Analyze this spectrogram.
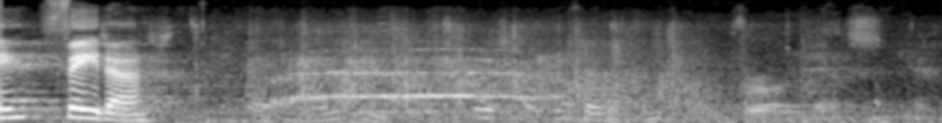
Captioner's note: applause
